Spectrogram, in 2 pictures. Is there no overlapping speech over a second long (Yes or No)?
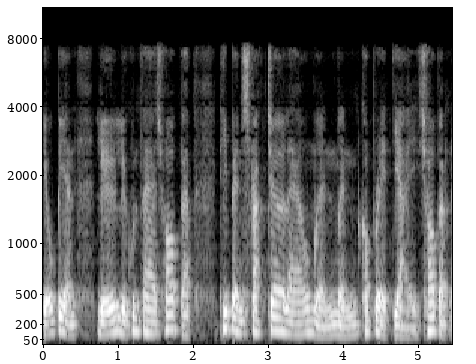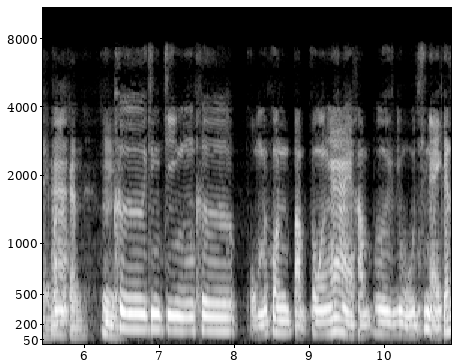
Yes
